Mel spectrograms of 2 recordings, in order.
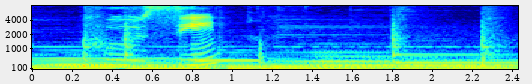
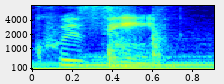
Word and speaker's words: cuisine: Oh, cuisine? Huh, it's pronounced cuisine, Kiana. It means food.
